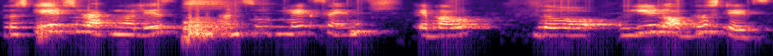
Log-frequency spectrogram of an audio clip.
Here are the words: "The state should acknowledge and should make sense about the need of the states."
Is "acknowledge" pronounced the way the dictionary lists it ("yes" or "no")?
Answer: no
